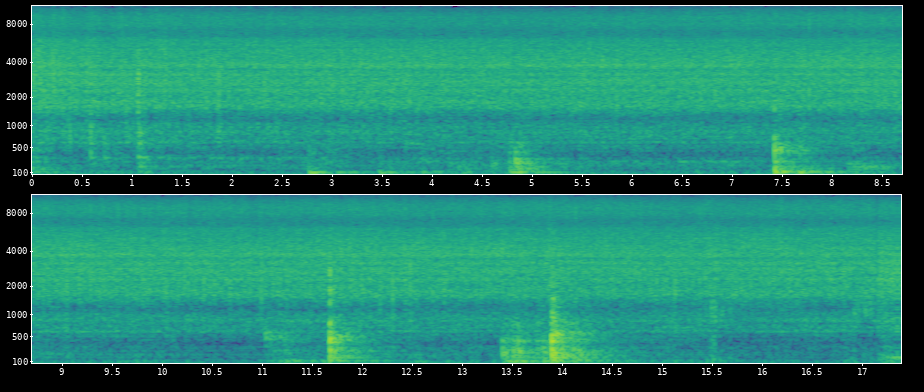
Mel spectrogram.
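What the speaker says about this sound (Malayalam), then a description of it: "എണ്ണയ്ക്കകത്തിട്ട് നമ്മൾ അരിഞ്ഞ് വെച്ചിരിക്കുന്ന ഒനിയൻ, പച്ചമുളക്, ക്യാരറ്റ്, ഇത്രയും സാധനങ്ങളിട്ട് കുറച്ച് നന്നായി വഴറ്റിയെടുക്കാം" Onion, green chili and carrot sautéing in oil for a carrot curry, a soft, steady sizzle heard close, broken by occasional spatula scrapes and a couple of sharper knocks against the pan.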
